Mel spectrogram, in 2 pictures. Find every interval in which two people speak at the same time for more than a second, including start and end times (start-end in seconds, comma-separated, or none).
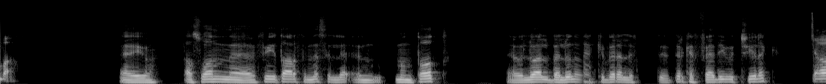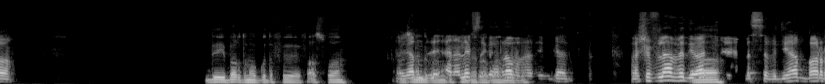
12.2-13.6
